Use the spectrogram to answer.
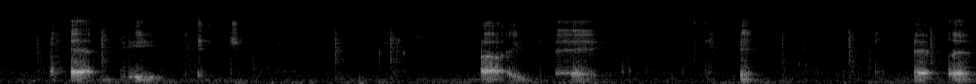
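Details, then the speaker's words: Person's several loud, drawn-out throaty burps separated by quieter pauses; repeated deliberate belching recorded on a phone. "um I'm going to be doing a uh burping one"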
